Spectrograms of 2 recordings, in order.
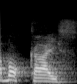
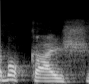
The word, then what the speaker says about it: Bocage: encontrei texto de Bocage que na época um chamava bocais né E na verdade a pronúncia Bocage mesmo que o do Rio de Janeiro que chega muito na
